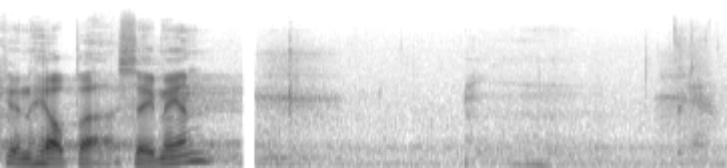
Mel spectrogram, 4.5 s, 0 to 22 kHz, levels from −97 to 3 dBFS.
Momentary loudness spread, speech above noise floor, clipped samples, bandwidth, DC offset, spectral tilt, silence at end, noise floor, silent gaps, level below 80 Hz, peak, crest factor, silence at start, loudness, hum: 25 LU; 36 dB; under 0.1%; 14 kHz; under 0.1%; -5.5 dB/octave; 0.15 s; -65 dBFS; 1.52-1.59 s; -76 dBFS; -12 dBFS; 22 dB; 0 s; -30 LUFS; none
